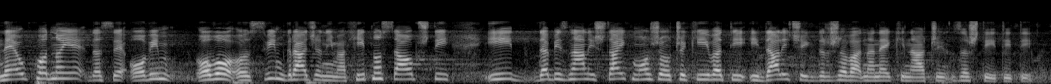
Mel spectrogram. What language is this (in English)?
Serbian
